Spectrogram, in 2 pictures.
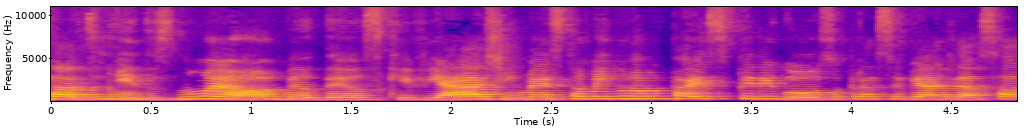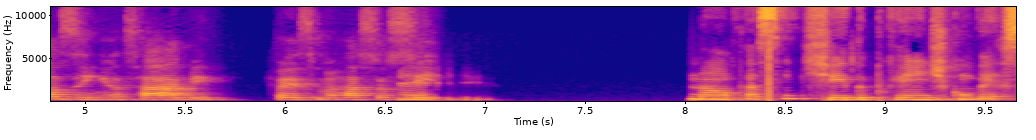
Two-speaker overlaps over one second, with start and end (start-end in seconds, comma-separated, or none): none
